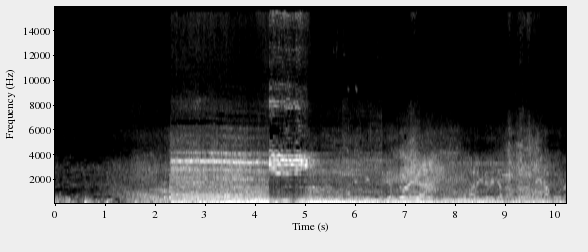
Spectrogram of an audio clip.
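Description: A motor vehicle's engine running steadily, starting suddenly about two seconds in, with people talking over it later on.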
